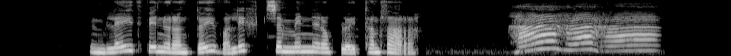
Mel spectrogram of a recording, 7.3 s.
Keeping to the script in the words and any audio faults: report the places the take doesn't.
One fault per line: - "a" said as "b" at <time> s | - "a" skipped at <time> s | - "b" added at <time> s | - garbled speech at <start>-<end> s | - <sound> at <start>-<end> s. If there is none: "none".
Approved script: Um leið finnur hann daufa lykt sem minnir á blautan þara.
- laugh at 5.1-6.6 s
